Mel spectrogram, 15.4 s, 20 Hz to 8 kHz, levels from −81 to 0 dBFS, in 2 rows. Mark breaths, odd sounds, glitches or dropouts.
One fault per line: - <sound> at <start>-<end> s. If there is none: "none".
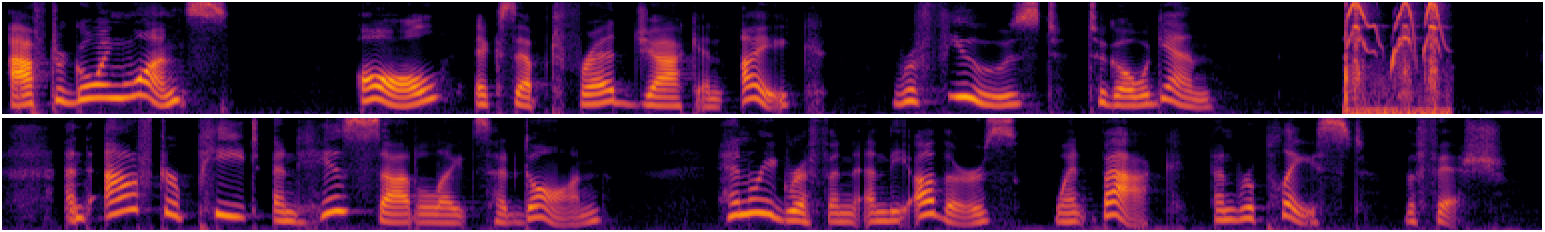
- squeak at 6.7-7.3 s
